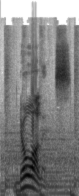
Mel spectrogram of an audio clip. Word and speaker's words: New Orleans: Realm by way of New Orleans. You have to say it like that, New Orleans.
